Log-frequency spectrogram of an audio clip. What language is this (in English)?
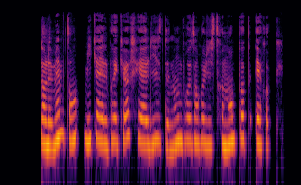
French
